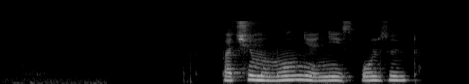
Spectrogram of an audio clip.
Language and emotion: Russian, neutral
